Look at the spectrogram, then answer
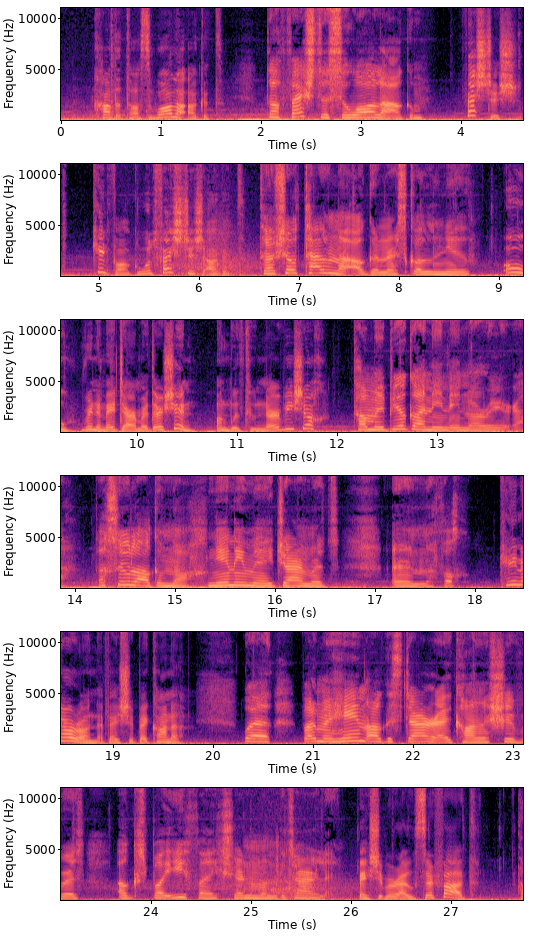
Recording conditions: inside a vehicle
